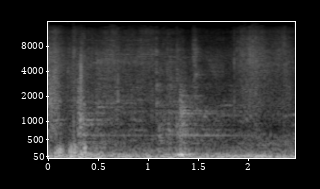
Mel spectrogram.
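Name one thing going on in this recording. A metal sheet knocks down onto a rubber tyre.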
